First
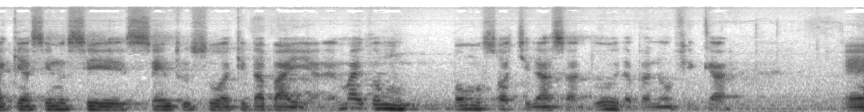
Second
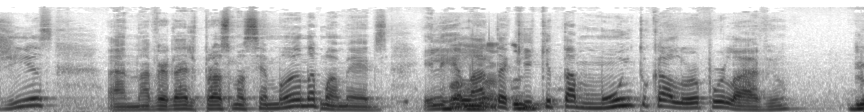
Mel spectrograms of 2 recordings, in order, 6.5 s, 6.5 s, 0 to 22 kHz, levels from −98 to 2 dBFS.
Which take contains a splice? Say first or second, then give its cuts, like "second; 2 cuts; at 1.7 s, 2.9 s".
second; 1 cut; at 2.4 s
